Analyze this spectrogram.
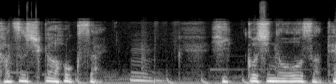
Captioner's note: laughs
